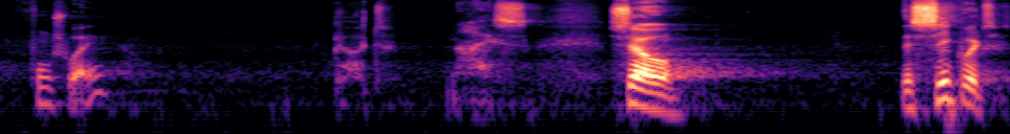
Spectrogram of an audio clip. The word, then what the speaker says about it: feng shui: feng shui right did i say it right feng shui good nice so the secret to this is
